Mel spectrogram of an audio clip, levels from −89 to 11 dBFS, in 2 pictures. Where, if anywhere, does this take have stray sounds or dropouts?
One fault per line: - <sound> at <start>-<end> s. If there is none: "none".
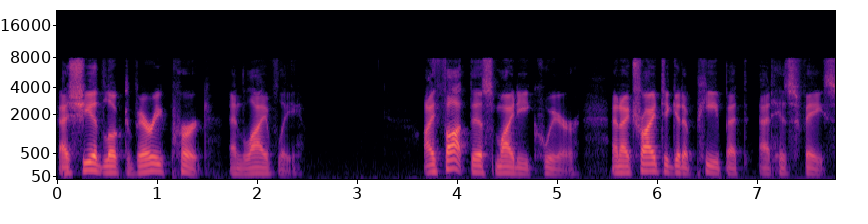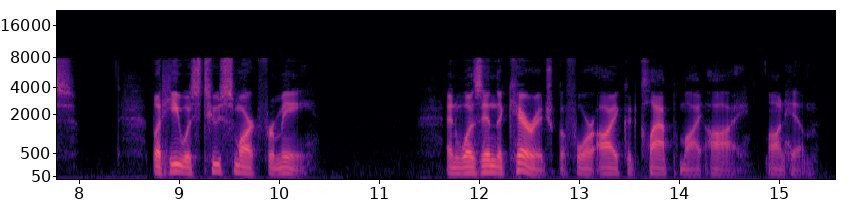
none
